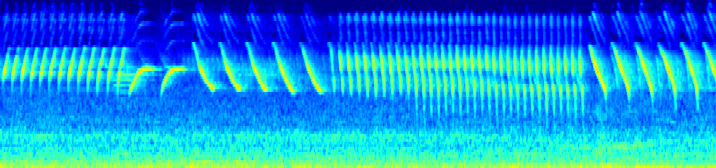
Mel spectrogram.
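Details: Canary from a private breeding collection in Indonesia, singing a morning masteran (tutor) song: rapid buzzy trills alternating with runs of descending whistled sweeps, fast repeated notes several per second, continuous and loud over faint low background hum.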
